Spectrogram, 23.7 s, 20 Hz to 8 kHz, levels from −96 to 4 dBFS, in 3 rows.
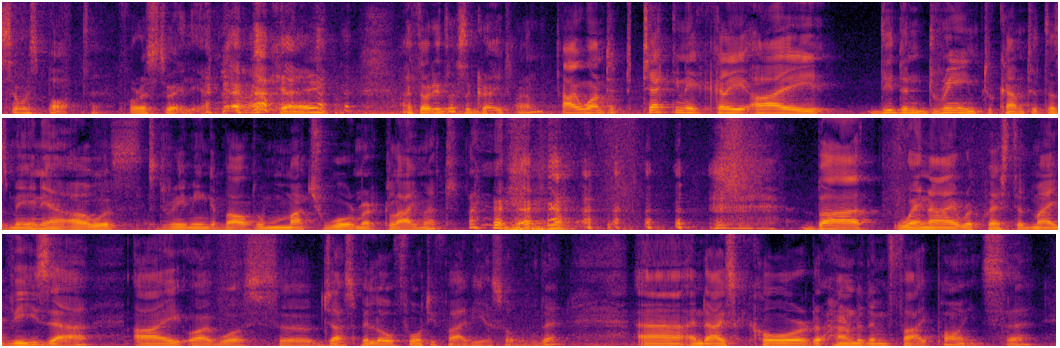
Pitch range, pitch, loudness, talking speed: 110-130 Hz, 115 Hz, -24 LUFS, 135 wpm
